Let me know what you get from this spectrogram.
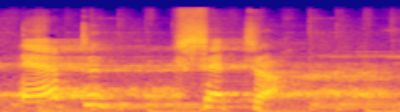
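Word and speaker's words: etcetera: इसको मैंने देखा है most of the people they pronounce एटसेट्रा नो इसका करेक्ट प्रोनाउंसिएशन है एटसेट्रा एटसेट्रा right next word ये भी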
